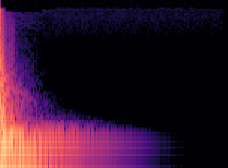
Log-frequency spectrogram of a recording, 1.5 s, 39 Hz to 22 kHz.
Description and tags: TomHigh PlasticSaladBowlPlusAboxDrum
This was for a dare, not expected to be useful (see Dare-48 in the forums). The recorded sound here was a big, thin, plastic salad bowl (the disposable kind you get from catered take-out) being hit by something. The mixed sound was a complex drum-like percussion sound sound I created in Analog Box 2, along with the impulse (resampled to 4x higher pitch) used in the kick drum sound also from Analog Box 2. This one is supposed to fill the role of the higher-pitched racked tom on a kit. A lot of editing was done in Cool Edit Pro. Recording was done with Zoom H4n.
